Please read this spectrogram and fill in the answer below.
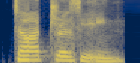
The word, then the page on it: tartrazine: Indian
